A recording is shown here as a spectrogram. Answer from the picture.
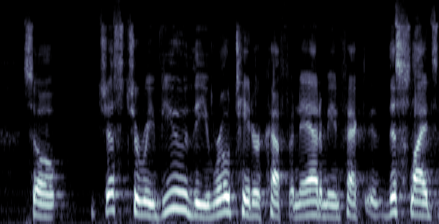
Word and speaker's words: rotator cuff: or tendinous cuff, or some of my patients will mispronounce it as the potato cuff. So that's what the rotator cuff is.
